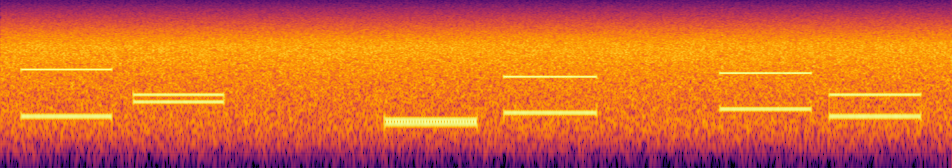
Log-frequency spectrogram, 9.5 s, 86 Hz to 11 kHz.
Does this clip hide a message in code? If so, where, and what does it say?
Yes: aircraft SELCAL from 0.2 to 9.2 s, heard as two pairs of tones, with radio static. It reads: CS-GJ AB-DQ ER-CJ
